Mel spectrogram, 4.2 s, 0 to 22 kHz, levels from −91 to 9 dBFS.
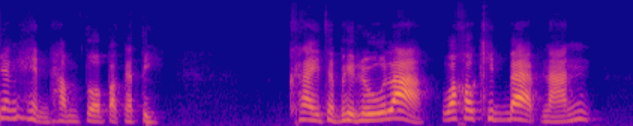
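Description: At 0.97 to 1.10 s a skip ahead drops roughly 0.4 s of speech, and playback jumps straight across with almost no gap. From 1.51 to 2.31 s a jitter buffer speed-up trims short pitch-period pieces, around 50 ms in all, so speech runs about 6% fast at unchanged pitch.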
